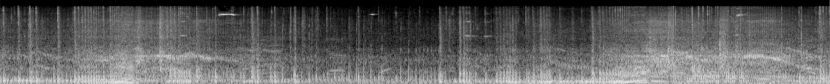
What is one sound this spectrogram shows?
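A motorcycle's tyres scrape and thump over rocks.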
